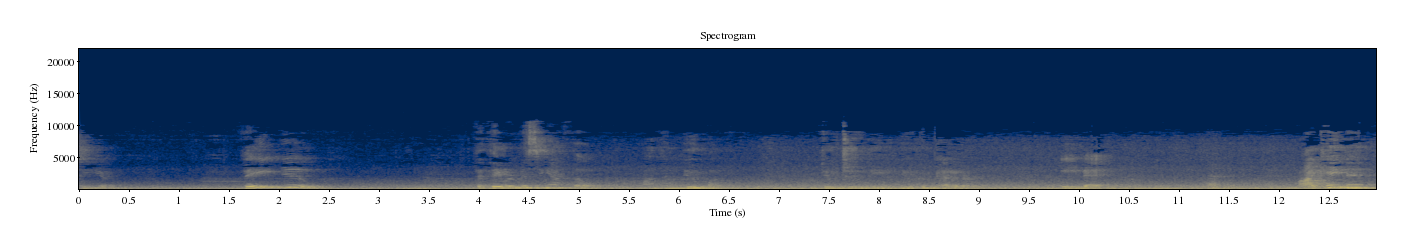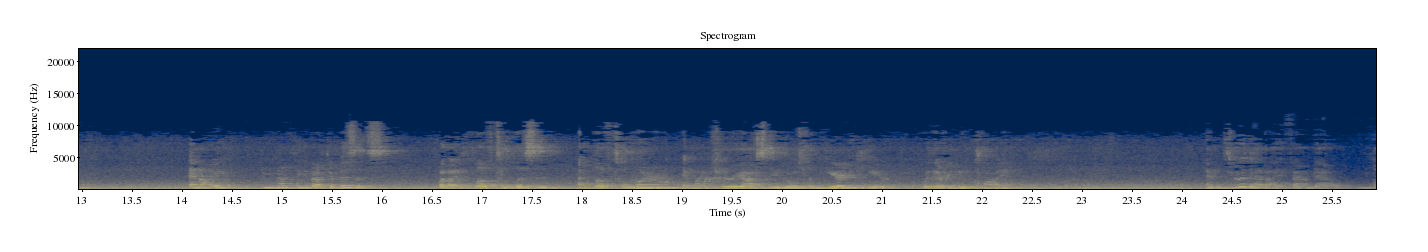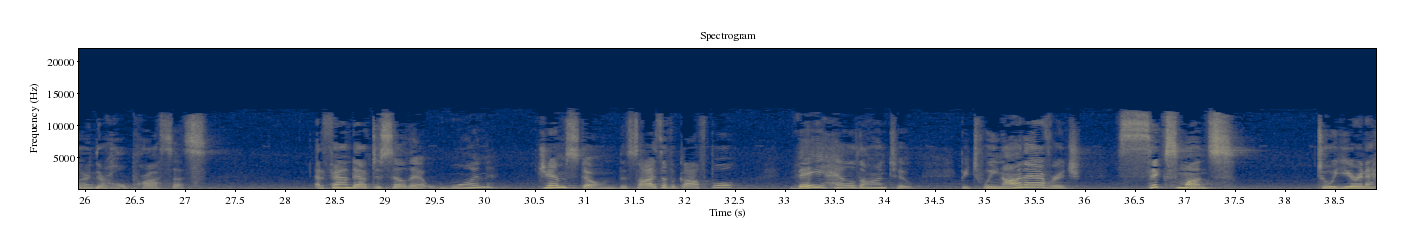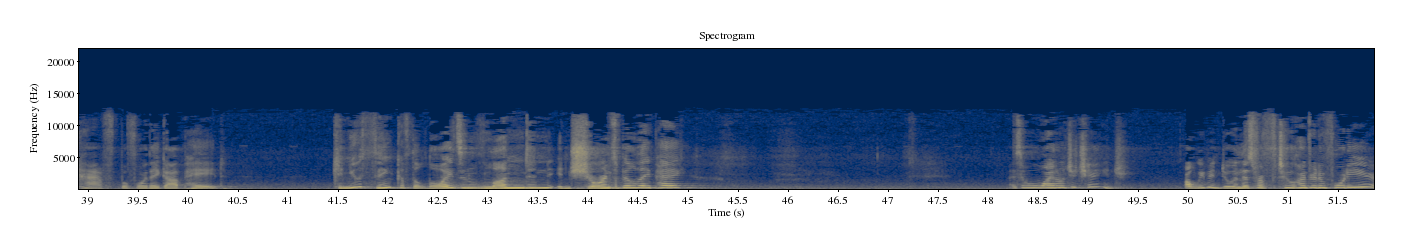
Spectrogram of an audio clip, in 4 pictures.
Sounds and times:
Female speech, woman speaking: 0.0 - 0.4, 1.6 - 2.5, 4.0 - 6.6, 7.4 - 9.1, 9.8 - 10.4, 12.2 - 13.1, 14.1 - 22.6, 24.2 - 27.3, 28.3 - 37.6, 38.3 - 40.4, 41.4 - 45.1, 48.2 - 51.8.

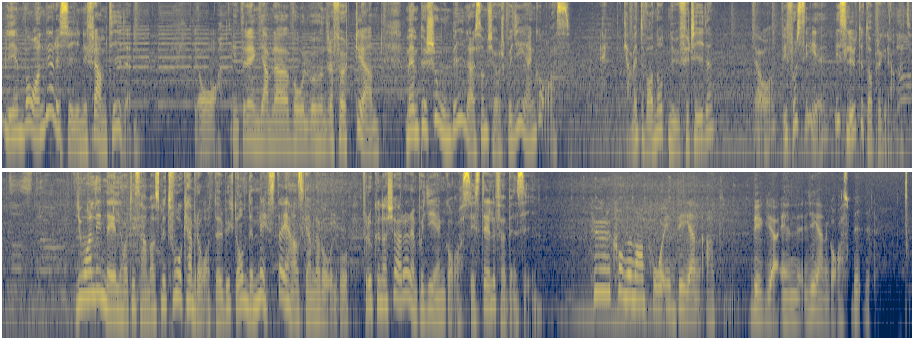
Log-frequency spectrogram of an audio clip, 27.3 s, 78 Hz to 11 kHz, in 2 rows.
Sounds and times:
Speech: 0.0 - 2.0, 2.9 - 10.7, 11.3 - 13.6, 14.8 - 21.8, 22.5 - 26.8
Music: 0.0 - 21.0.

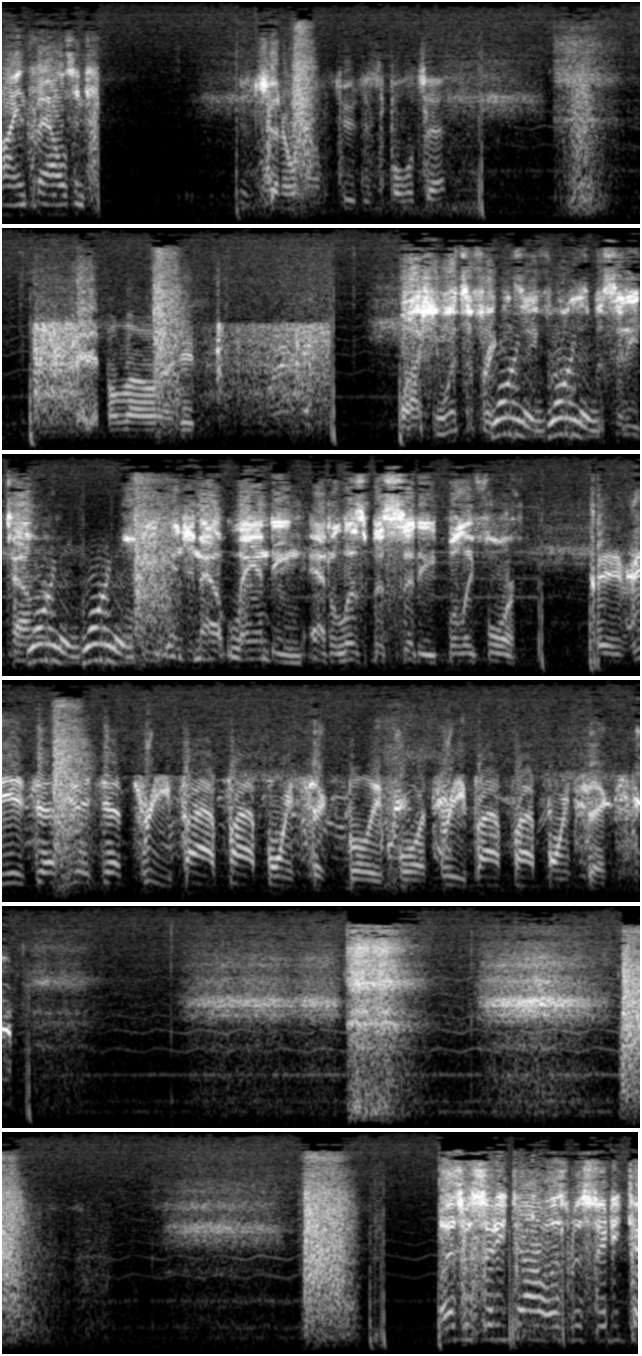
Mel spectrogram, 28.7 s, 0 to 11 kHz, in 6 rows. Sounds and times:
Speech: 1.8 - 3.4, 5.4 - 6.3, 7.8 - 13.4, 14.0 - 19.0, 27.2 - 28.7.

